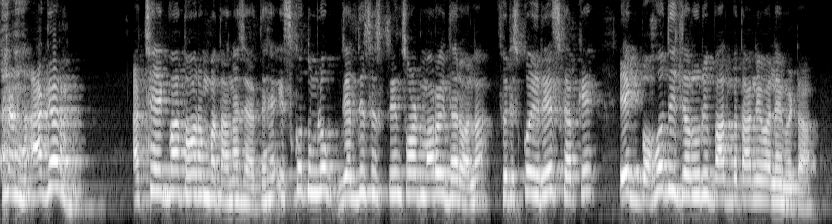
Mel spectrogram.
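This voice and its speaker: A man's voice: extremely high pitch, a little fast, echoey room. A male chemistry teacher giving an online class, playful and teasing, calling his students "beta" and answering his own questions. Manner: calls students "beta" affectionately.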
